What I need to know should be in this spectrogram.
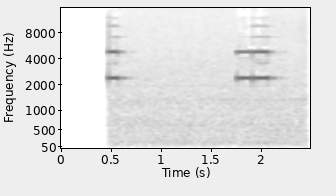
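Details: Fresenius Kabi Agilia infusion pump: two short high-pitched electronic beeps, the pre-alarm warning that the infusion is about to finish.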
